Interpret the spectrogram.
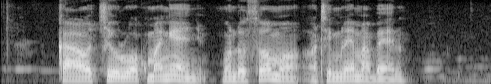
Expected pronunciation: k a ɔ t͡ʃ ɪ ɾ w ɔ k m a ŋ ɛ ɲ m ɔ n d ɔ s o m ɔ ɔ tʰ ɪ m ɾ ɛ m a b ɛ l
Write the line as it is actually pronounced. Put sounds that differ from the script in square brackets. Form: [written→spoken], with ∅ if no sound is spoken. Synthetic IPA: k a ɔ t͡ʃ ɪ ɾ w ɔ k m a ŋ ɛ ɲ m ɔ n d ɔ s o m ɔ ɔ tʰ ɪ m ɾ ɛ m a b ɛ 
